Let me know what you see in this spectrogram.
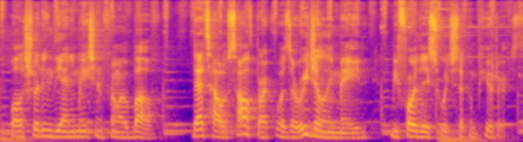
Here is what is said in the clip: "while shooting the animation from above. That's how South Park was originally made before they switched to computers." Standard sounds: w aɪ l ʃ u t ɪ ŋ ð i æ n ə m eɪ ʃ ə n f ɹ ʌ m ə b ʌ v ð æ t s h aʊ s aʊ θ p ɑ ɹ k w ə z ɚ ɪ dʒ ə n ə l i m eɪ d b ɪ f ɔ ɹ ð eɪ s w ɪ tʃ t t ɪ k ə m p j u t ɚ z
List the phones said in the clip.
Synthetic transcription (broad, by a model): w aɪ l ʃ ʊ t ɪ ŋ ð i æ n ə m eɪ ʃ ə n f ɹ ʌ m ə b ʌ v ð æ t s h aʊ s aʊ θ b ɹ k w ə z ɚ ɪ dʒ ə n l i m eɪ d b ɪ f ɔ ɹ ð eɪ s w ɪ tʃ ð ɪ k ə m p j u t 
